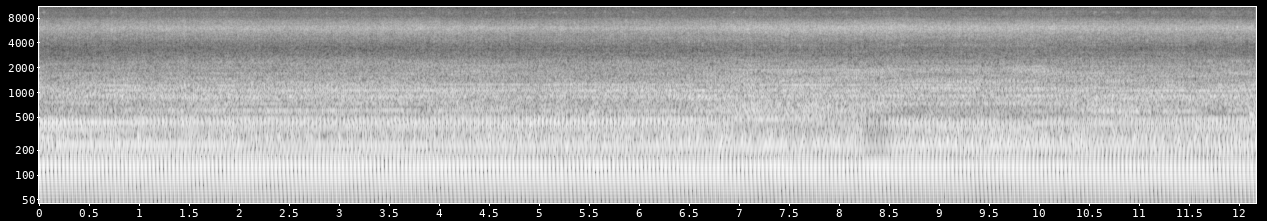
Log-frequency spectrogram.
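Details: Kubota A3500 generator, about 10 hours use, replaced spark plug, uses some oil: loud, steady low drone at constant speed, no misses, surging or knocks; proper voltage output; normal running.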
